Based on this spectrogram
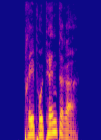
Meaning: inflection of präpotent: 1. strong/mixed nominative masculine singular comparative degree 2. strong genitive/dative feminine singular comparative degree 3. strong genitive plural comparative degree
- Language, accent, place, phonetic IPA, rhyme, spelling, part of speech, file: German, Germany, Berlin, [pʁɛpoˈtɛntəʁɐ], -ɛntəʁɐ, präpotenterer, adjective, De-präpotenterer.ogg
